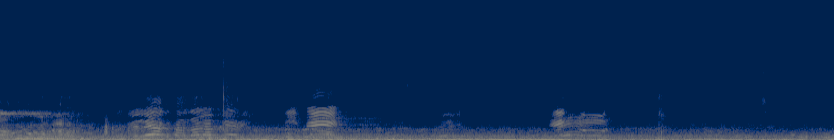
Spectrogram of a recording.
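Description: Distant high-pitched shouts from players on the pitch, three short calls a couple of seconds apart, over a steady low rumble.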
